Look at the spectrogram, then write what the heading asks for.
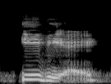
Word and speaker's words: Ivie: Ivie, and my name it looks like. People think I'm spelling my name, but no, it's spelled Ivie, but pronounced Eva.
